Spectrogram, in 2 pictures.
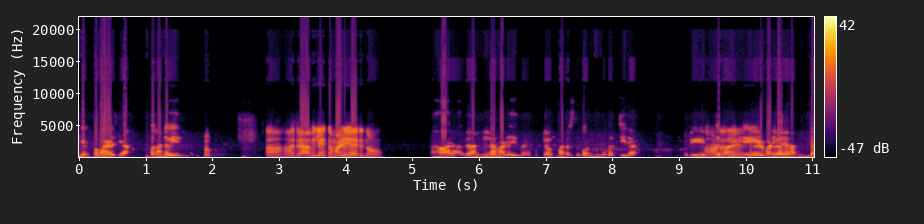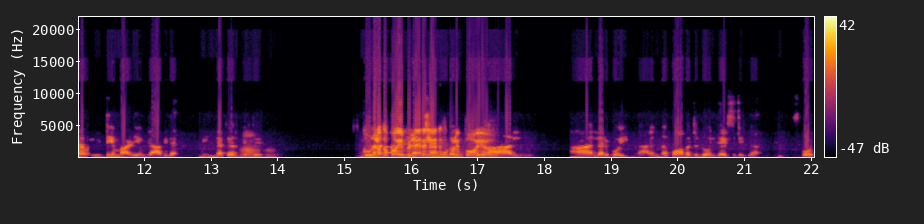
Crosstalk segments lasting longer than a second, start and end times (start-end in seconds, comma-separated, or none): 15.3-16.8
